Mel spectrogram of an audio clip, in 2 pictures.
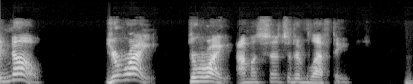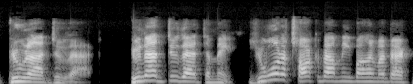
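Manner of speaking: high-pitched, emphatic retort; defiant pushback. Acted. Speaker showing viewers how to refuse their crap, defiant pushback. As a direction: push back firmly, pitched well up. Models standing up to Trump supporters.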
